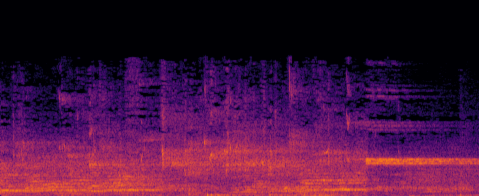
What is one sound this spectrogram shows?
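Spectators and players talk and call out in a large echoing gym.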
